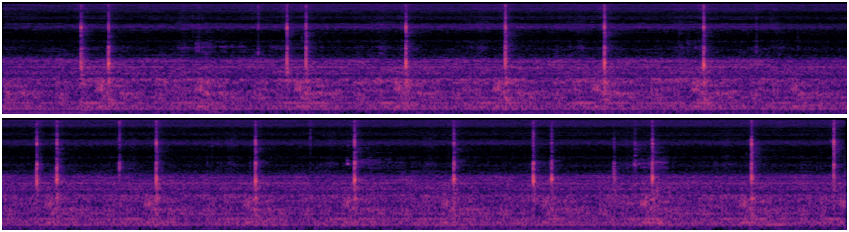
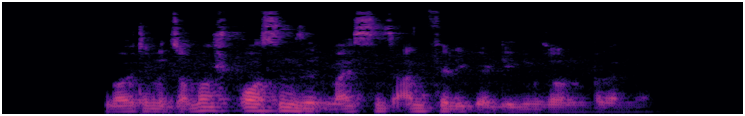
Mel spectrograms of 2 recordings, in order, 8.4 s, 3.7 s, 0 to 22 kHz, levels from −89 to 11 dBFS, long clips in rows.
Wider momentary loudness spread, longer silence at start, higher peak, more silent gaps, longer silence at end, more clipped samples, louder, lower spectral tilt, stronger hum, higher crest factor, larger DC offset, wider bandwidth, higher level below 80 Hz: second, 9 LU vs 12 LU; second, 0 s vs 0.55 s; first, -6 dBFS vs -20 dBFS; neither; second, 0 s vs 0.5 s; neither; first, -35 LUFS vs -40 LUFS; second, -1 dB/octave vs -4.5 dB/octave; neither; first, 30 dB vs 22 dB; neither; first, over 20 kHz vs 16 kHz; first, -68 dBFS vs -78 dBFS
